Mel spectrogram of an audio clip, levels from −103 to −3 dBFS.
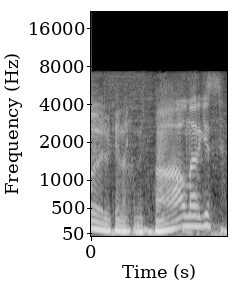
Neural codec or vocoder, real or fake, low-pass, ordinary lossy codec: none; real; 7.2 kHz; AAC, 48 kbps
